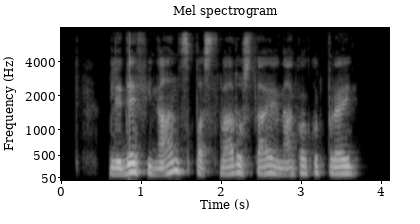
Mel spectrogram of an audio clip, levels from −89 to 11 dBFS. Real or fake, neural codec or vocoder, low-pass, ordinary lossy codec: real; none; 7.2 kHz; none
